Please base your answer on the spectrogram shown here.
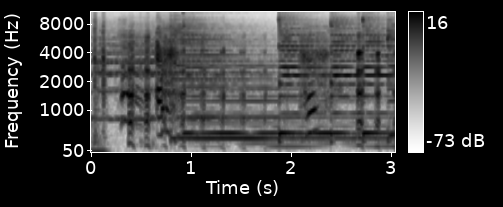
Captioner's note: laughing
